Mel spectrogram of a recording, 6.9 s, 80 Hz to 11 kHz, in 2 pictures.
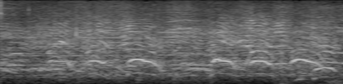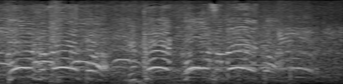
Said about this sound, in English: Over the weekend, crowds from Colorado to Texas and Maryland to Ohio took to the streets to protest stay at home orders put in place to slow the spread of COVID 19. In some states, protesters stayed in their cars and honked their horns.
